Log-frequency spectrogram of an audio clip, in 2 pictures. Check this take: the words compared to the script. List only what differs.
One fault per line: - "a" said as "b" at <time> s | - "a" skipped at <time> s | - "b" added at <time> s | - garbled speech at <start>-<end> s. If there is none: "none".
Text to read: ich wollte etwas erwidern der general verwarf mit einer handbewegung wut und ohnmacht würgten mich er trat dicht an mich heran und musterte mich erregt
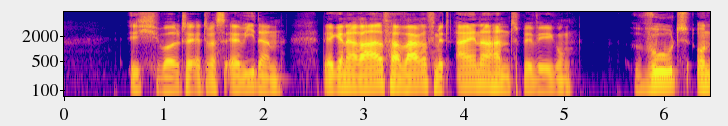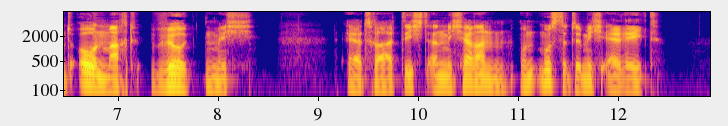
none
